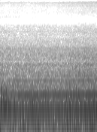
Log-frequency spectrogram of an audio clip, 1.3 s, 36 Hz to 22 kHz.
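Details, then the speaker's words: Kia 4WD at about 220,000 miles, after its plugged air filter was fixed, pulls with a low steady drone and no stumble or misfire; the engine is smooth, though an exhaust leak is noted. "The car is smooth. Okay, we have an exhaust leak, but the car is smooth. Car is smooth."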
